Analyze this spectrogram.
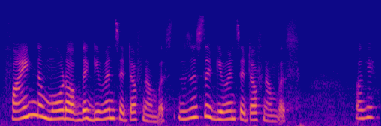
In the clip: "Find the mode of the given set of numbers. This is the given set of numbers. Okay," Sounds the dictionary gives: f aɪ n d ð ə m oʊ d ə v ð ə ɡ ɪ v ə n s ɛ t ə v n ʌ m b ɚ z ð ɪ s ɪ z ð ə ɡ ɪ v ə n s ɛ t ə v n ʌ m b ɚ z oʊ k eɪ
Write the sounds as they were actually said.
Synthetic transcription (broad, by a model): f aɪ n d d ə m oʊ d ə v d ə ɡ ɪ v ə n s ɛ t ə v n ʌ m b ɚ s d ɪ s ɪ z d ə ɡ ɪ v ə n s ɛ t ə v n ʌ m b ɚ s oʊ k eɪ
